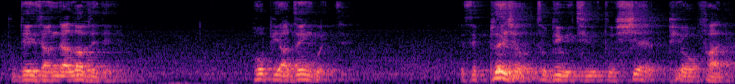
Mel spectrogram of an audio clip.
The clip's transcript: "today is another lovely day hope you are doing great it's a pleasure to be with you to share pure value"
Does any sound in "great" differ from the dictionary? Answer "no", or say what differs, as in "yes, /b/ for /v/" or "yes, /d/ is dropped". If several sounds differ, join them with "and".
yes, /w/ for /ɹ/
